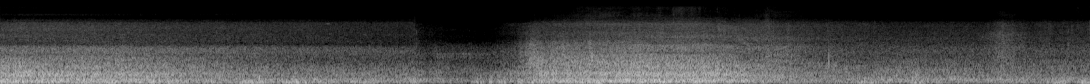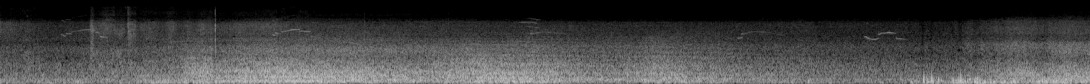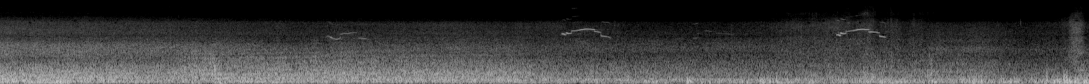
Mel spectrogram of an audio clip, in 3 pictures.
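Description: Ocean surf breaking and washing up the beach, rising and falling in slow surges about every seven to eight seconds.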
